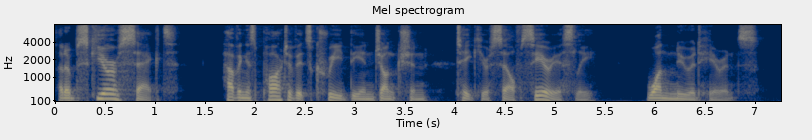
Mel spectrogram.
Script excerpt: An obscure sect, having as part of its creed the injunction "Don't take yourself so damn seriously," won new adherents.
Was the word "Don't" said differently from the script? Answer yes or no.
yes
